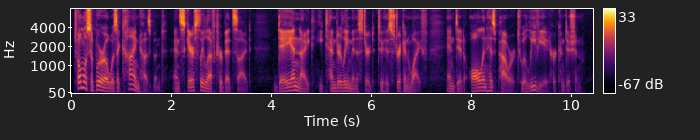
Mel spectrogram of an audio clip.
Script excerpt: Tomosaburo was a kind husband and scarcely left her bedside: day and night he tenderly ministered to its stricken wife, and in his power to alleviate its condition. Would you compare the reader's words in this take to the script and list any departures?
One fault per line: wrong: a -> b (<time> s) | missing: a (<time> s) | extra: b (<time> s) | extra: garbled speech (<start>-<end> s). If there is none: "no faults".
wrong: its -> his (6.2 s)
extra: did all (7.7 s)
wrong: its -> her (9.6 s)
